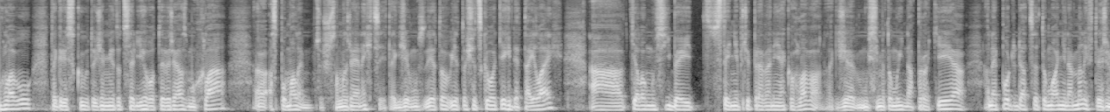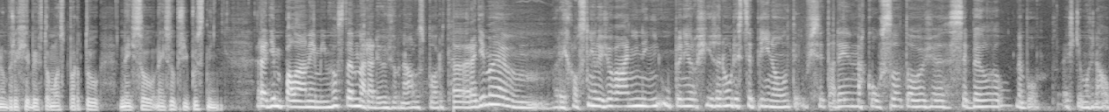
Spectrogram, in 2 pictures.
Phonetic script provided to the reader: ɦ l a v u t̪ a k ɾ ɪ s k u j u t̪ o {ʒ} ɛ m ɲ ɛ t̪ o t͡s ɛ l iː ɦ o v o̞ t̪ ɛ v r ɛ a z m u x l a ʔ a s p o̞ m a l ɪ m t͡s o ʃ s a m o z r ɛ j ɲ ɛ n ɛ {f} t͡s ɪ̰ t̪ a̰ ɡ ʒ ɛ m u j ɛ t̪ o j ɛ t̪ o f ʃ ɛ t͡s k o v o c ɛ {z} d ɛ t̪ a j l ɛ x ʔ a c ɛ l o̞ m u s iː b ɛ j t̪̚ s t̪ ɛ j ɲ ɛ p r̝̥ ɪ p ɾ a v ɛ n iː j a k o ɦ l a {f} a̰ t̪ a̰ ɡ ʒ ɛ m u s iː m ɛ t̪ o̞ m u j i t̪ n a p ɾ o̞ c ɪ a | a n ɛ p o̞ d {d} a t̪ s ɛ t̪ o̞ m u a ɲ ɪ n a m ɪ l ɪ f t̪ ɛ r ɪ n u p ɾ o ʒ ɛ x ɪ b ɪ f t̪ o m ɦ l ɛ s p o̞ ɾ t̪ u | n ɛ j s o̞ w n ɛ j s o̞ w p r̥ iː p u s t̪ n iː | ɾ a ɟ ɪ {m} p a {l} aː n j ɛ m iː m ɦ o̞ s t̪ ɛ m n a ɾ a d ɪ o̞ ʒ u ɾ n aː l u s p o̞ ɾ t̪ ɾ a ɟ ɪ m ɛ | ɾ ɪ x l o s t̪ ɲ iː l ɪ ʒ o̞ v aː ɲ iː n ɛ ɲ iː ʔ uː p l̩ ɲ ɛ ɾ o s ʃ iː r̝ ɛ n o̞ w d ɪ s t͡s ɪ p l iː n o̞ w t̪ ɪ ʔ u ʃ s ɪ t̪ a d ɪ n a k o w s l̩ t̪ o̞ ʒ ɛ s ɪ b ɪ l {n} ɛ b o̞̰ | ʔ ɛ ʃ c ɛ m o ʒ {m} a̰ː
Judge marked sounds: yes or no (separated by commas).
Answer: yes, no, no, no, yes, yes, yes, yes, no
